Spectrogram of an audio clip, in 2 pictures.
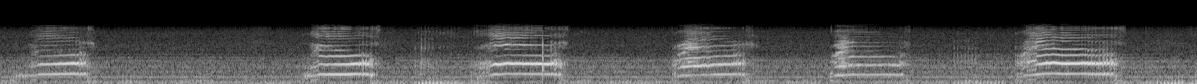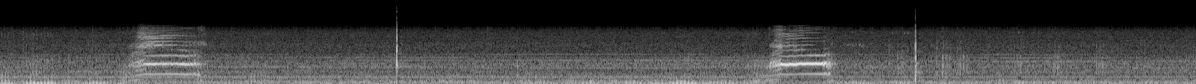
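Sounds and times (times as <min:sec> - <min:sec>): cat meowing: 0:00.2 - 0:01.0, 0:03.0 - 0:03.8, 0:04.7 - 0:05.7, 0:06.7 - 0:07.6, 0:08.3 - 0:09.2, 0:10.2 - 0:11.3, 0:13.2 - 0:14.1, 0:19.6 - 0:20.4.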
